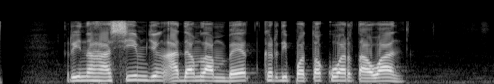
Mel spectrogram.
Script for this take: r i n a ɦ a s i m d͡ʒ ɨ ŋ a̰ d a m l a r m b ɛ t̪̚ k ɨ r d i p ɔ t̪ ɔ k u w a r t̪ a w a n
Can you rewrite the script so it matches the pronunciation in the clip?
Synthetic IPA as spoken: r i n a ɦ a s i m d͡ʒ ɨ ŋ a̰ d a m l a m b ɛ t̪̚ k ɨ r d i p ɔ t̪ ɔ k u w a r t̪ a w a n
